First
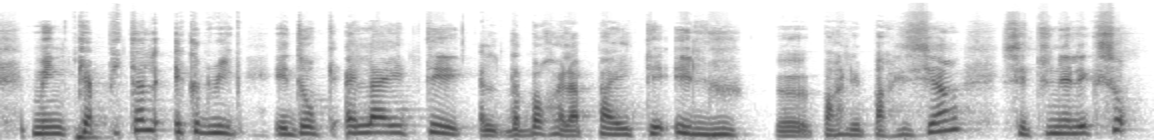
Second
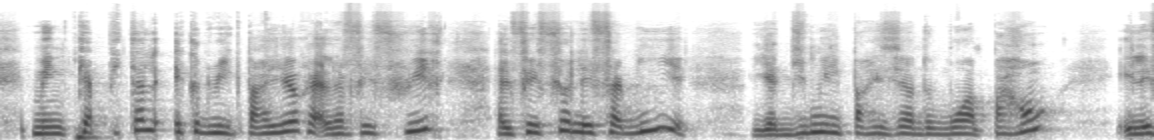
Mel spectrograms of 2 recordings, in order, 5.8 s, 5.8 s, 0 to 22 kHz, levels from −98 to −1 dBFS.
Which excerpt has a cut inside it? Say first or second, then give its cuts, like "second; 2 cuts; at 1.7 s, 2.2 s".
first; 1 cut; at 1.2 s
